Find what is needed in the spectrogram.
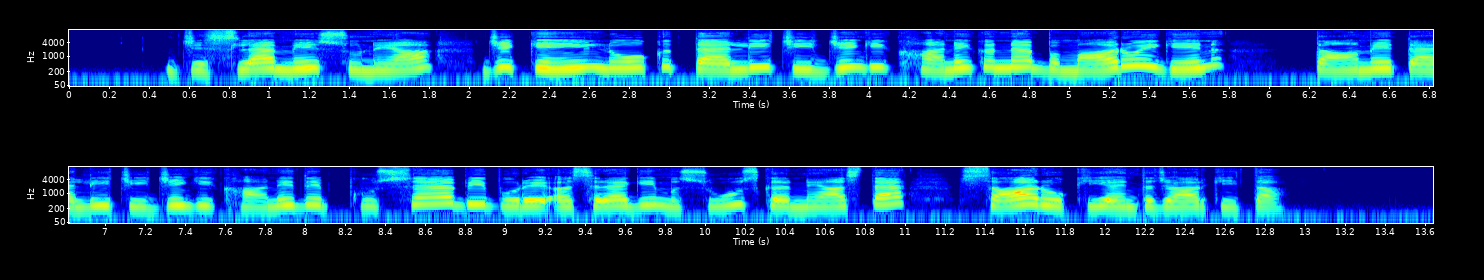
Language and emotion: Dogri, fearful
